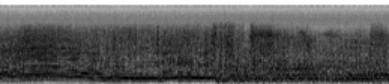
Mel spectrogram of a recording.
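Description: Car engine running hard at high revs, its pitch holding and sliding as the car races and jumps.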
